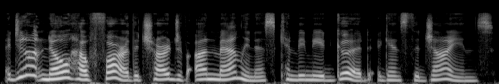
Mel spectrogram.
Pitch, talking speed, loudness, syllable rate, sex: 225 Hz, 205 wpm, -18 LUFS, 4.6 syllables/s, female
